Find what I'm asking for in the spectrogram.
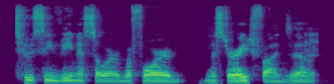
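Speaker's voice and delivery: ordinary delivery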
